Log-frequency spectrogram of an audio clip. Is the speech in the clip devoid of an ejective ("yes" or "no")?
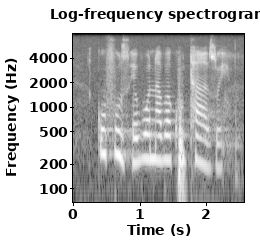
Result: yes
